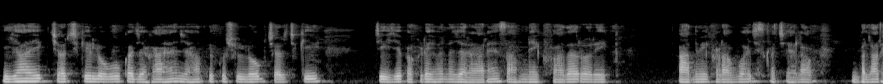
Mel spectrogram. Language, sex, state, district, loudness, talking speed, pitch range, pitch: Hindi, male, Uttar Pradesh, Lalitpur, -21 LUFS, 215 wpm, 115-130 Hz, 120 Hz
